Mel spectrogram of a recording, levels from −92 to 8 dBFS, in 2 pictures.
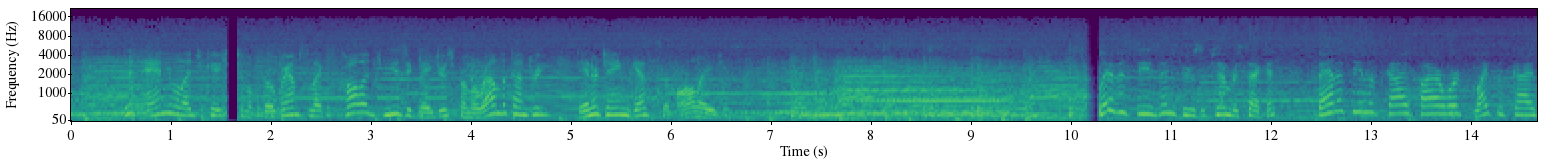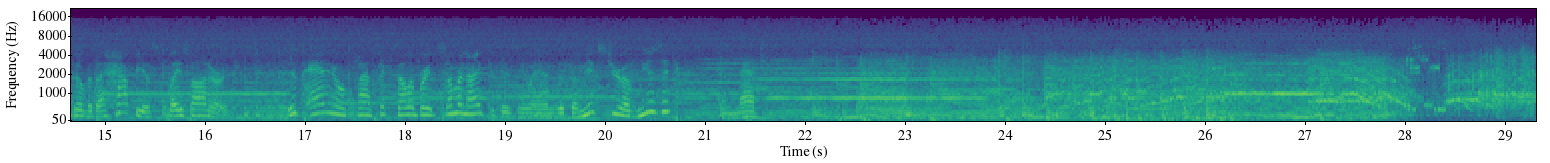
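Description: A cluster of network faults hits this audio around the 10-second mark. From 10.15 to 10.29 s the sound stops moving forward: the last bit is drawn out as a fading buzz or hiss for about 118 ms, including roughly 10 ms of near-silence, then resumes from exactly where it left off, so nothing is lost, just a gap inserted. That's likely a call audio freeze, with packets held up and the jitter buffer running dry. Right after, at 10.35 to 10.38 s, there's a skip ahead: around 70 ms of audio is dropped and the two sides are butted together almost directly, so the playback jumps forward. Immediately following, at 10.38 to 10.40 s, comes a short concealed packet loss. About 21 ms never arrived in time, so the decoder papered over it by extending the previous sound and blending back in, giving a brief smear. Then from 10.48 to 11.19 s a jitter buffer slow-down stretches things to 91% speed by repeating tiny pitch-period or pause fragments, adding about 70 ms. 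The pitch stays put while sounds drag out. Overlapping that, a call bitrate drop starts at 10.97 s. The encoder falls from 64 to 16 kbps, sits at the lowest rate for about 2.4 s and recovers by 14.88 s, and the coarser coding makes the sound rough, watery or muffled through that stretch. Finally, a jitter buffer speed-up runs from 13.58 to 15.67 s at 105% speed, trimming roughly a tenth of a second in small pitch-period cuts to shrink the backlog, so it comes across as hurried at an unchanged pitch.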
